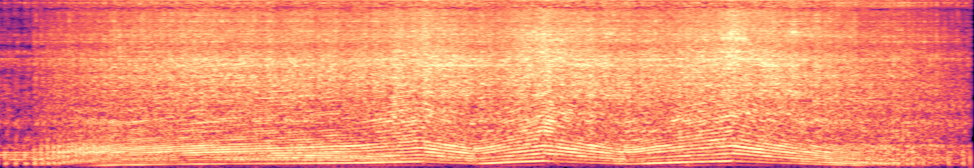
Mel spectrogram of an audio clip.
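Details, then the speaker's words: Honda Grand motorcycle that was hard to start on the electric starter, after replacing a weak CDI: revs climb smoothly to medium-high and fall back twice with no stumble or jerking; normal revving. "medium to high rotation normally, Bro. There's no jerking anymore"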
